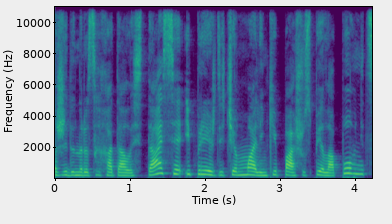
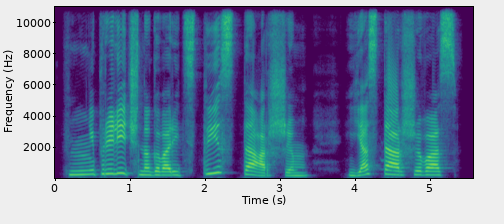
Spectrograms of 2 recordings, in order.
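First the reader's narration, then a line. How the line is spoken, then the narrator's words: Through gritted teeth. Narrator (Russian): процедил сквозь зубы Викторик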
